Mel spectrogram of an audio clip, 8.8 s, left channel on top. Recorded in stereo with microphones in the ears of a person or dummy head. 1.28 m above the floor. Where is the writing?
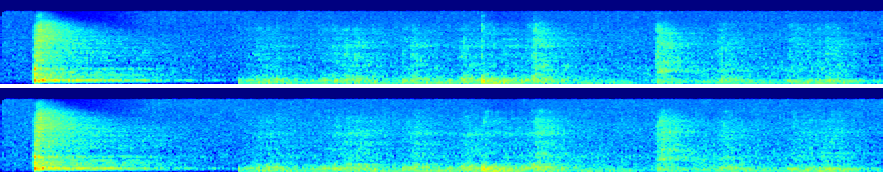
50° left (ahead or behind), 4.5 m.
